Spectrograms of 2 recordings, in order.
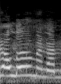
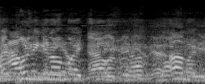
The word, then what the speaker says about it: aluminium: And you shouldn't put aluminum in your brain. Aluminum in your brain gives you Alzheimer's. I'm British and it's pronounced aluminium.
